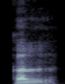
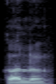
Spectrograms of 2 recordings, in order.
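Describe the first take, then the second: First: The l closes the syllable with no vowel after it. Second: A full vowel sound follows the l. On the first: The speaker calls it right. "ला का हो रहा है बहुत कम समय के लिए, तो आधा ला" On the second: The speaker calls it wrong. "यदि पूरा ला लिख देंगे तो हो जाएगा कल"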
